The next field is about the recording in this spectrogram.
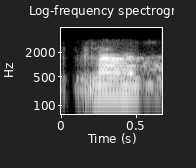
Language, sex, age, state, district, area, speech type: Bengali, male, 18-30, West Bengal, Purulia, urban, conversation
